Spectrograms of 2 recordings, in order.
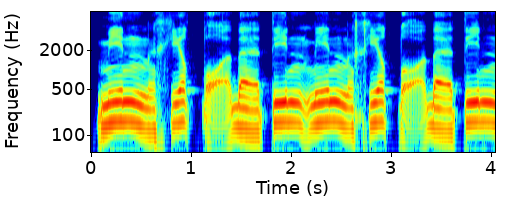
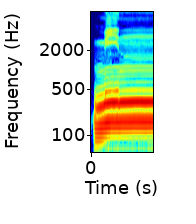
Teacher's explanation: kita baca jelas huruf nunnya kita baca jelas Min begitu kemudian tidak didengungkan tidak digunahkan jadi pendek saja bacanya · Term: izhar halqi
